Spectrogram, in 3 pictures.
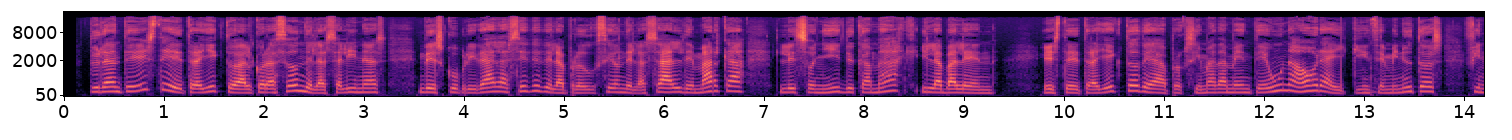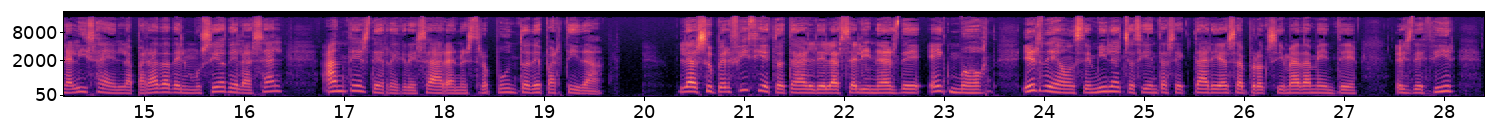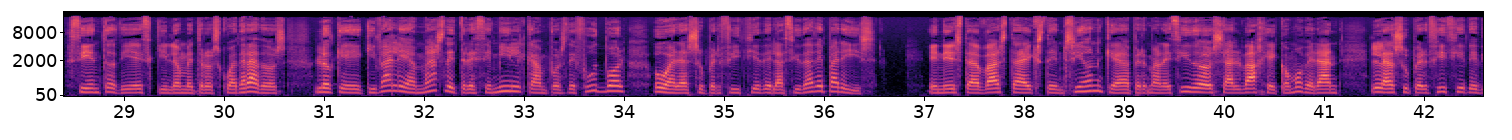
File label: es books; Camargue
